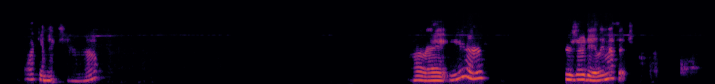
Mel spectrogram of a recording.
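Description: A young woman speaks calmly and clearly close to a microphone.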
